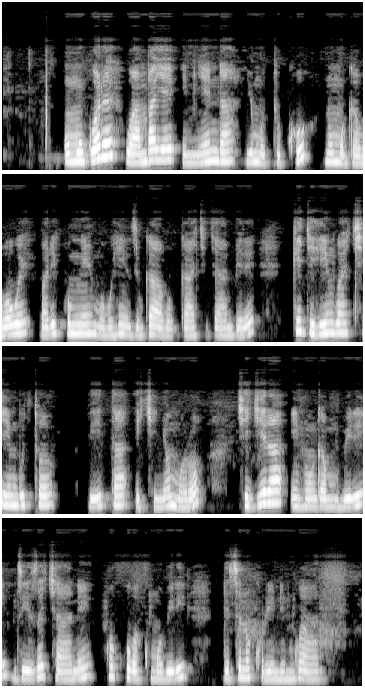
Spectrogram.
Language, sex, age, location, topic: Kinyarwanda, female, 25-35, Huye, agriculture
